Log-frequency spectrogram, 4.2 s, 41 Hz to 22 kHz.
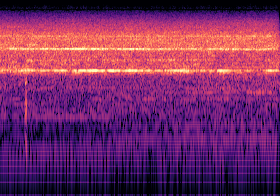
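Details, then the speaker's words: Revised Maxflow MPro 25 (MK1 was the first version) run near the unit: steady high whine over motor hum, about 88 dB, rising to near 90 dB when a sharp squeal comes and goes; pump or motor squeal, cause unknown. Ambient 33.6 dB. "it was like 88 decibels over here. And then when the squeal came in, it was closer to 90."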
